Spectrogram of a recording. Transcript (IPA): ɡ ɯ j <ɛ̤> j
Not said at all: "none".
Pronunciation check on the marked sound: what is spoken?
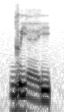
ɛ̤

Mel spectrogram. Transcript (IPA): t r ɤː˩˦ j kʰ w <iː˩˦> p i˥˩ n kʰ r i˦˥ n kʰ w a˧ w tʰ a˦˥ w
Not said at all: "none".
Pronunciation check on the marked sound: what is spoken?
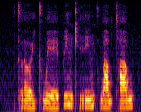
eː˩˦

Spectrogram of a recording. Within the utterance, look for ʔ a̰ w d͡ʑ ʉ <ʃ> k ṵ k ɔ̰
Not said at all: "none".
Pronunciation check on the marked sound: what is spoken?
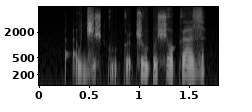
ʃ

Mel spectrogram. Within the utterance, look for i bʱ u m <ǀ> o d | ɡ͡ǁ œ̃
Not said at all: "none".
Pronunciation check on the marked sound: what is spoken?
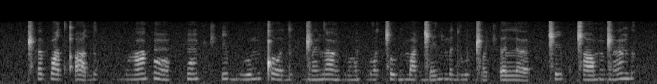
ǃ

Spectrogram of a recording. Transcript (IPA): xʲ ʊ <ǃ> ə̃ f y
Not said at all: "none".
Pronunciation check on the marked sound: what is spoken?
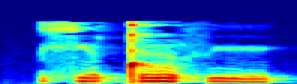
ǃ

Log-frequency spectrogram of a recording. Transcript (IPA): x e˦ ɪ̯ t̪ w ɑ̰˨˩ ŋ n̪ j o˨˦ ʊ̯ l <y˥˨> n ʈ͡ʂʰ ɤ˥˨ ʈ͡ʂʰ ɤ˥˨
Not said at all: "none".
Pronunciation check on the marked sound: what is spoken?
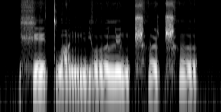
y˥˨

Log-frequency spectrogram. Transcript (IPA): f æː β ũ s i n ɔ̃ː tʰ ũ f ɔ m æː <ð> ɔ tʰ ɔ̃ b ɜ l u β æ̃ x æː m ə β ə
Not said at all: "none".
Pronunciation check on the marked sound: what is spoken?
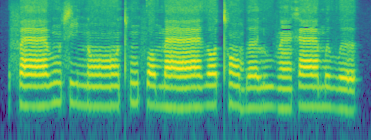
ð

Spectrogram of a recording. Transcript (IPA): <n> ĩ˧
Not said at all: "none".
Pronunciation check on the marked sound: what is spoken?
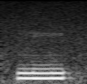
n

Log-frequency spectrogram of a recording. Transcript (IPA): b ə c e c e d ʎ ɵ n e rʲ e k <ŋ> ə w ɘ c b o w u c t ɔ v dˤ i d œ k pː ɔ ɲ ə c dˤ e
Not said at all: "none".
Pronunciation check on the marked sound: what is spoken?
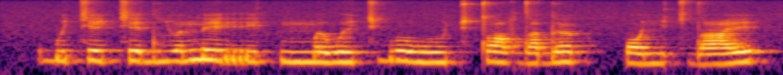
mː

